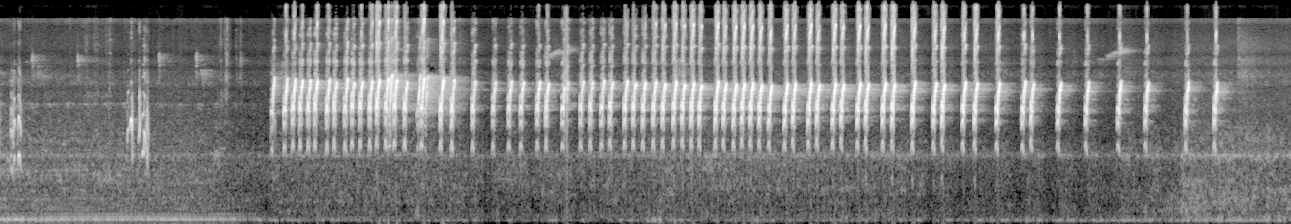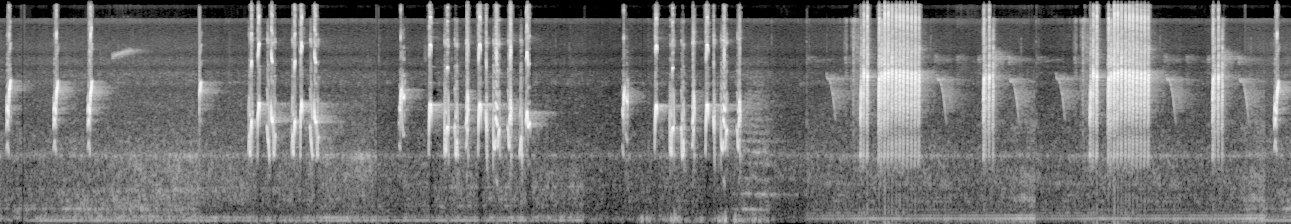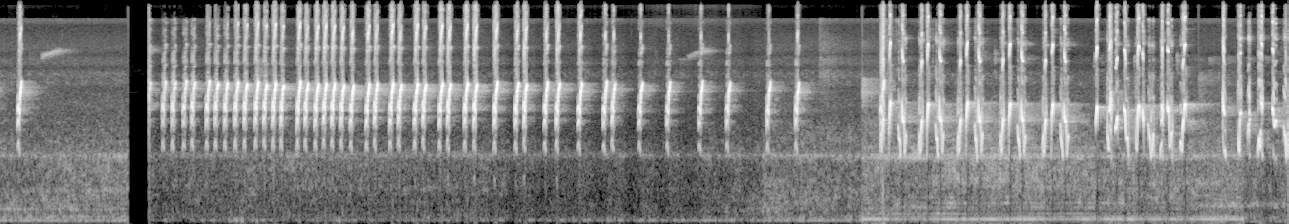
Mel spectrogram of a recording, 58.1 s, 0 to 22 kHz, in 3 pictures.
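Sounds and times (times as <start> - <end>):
bird chattering: 0.0 - 1.3, 1.9 - 3.4, 4.0 - 18.5, 22.4 - 24.4, 25.4 - 27.6, 28.7 - 30.6, 31.8 - 39.4, 41.0 - 51.0, 51.7 - 58.0
bird calling with sharp notes: 0.0 - 3.4, 4.0 - 18.6, 19.4 - 21.5, 22.3 - 24.5, 25.3 - 27.8, 28.7 - 31.0, 31.8 - 39.8, 41.0 - 51.0, 51.7 - 58.0
harsh noisy bird calls: 0.0 - 40.2, 41.0 - 58.0.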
